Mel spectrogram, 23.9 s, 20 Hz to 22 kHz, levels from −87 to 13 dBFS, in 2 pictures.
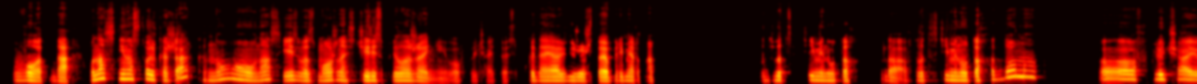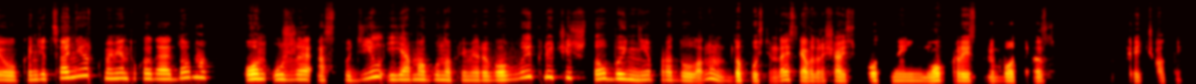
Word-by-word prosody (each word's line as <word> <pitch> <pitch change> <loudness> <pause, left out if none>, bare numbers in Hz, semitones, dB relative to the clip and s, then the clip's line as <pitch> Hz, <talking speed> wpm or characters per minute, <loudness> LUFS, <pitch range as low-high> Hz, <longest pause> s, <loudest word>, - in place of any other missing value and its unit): Вот. 150 -3 +4
Да, 135 -3 +2 0.2
у - - +1
нас 215 +2 +2
не 205 - +3
настолько 195 -5 +1
жарко, 165 - -2
но 175 +1 0
у - - -3
нас 175 +3 -4
есть 160 +1 -1
возможность 150 +2 -2
через 150 -2 +1
приложение 145 -4 -2
его - - -15
включать. - - -24
То - - -18
есть, - - -27
когда 145 -1 -4
я 145 0 +4
вижу, 140 0 -2
что 140 0 +1
я 135 - +10
примерно 145 0 -7 1.1
В 145 - -18
20 155 +2 -5
минутах, 145 -2 -3 0.2
да, 135 -2 -6
в - - -30
20 150 +2 -9
минутах 155 -1 +1
от 180 +1 -7
дома, 285 -1 +2 0.6
а, 190 - +3
включаю 165 - 0
кондиционер. 245 - +1
К - - -41
моменту, 220 0 -1
когда 210 -1 +3
я 200 - +3
дома, 255 +5 -1 0.4
он 200 +2 +10
уже 185 0 +2
остудил, 165 - -3
и 180 - -4
я 180 0 +3
могу, 180 0 -1
например, 160 -1 -3
его 165 +1 +5
выключить, 260 +5 -3
чтобы 205 -3 +2
не 175 -1 -1
продуло. 160 -5 -1
Ну, 215 - -2
н 140 -8 -6
допустим, 135 -3 0
да, 155 - +2
если 170 0 -1
я - - +7
возвращаюсь 135 +1 -2
потный, 140 -2 -1
мокрый 140 +1 +3
с 135 - -17
работы, 135 +1 0 0.7
разгорячённый. 130 -1 -13
160 Hz, 165 wpm, -25 LUFS, 145-195 Hz, 1.1 s, я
